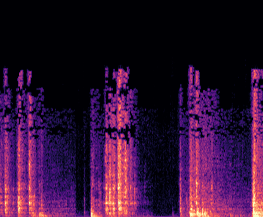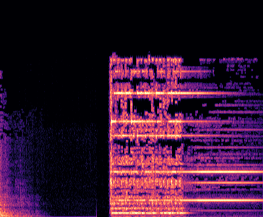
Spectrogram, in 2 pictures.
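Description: An incoming call sets a telephone ringing with a loud, sustained, bright electronic tone. It follows a few clattering, door-like bangs and thumps, and there is no talk.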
